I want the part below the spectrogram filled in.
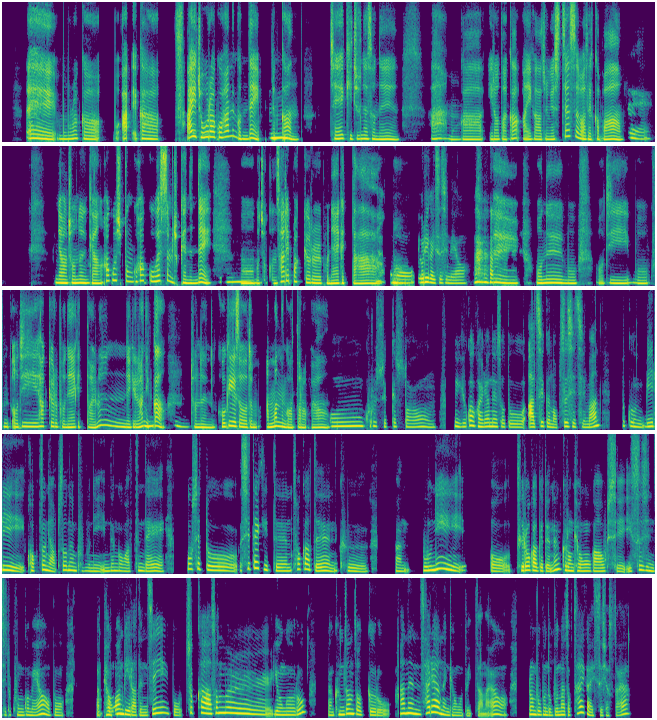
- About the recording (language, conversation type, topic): Korean, podcast, 시댁과 처가와는 어느 정도 거리를 두는 게 좋을까요?
- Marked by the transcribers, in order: other background noise; gasp; laugh; tapping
